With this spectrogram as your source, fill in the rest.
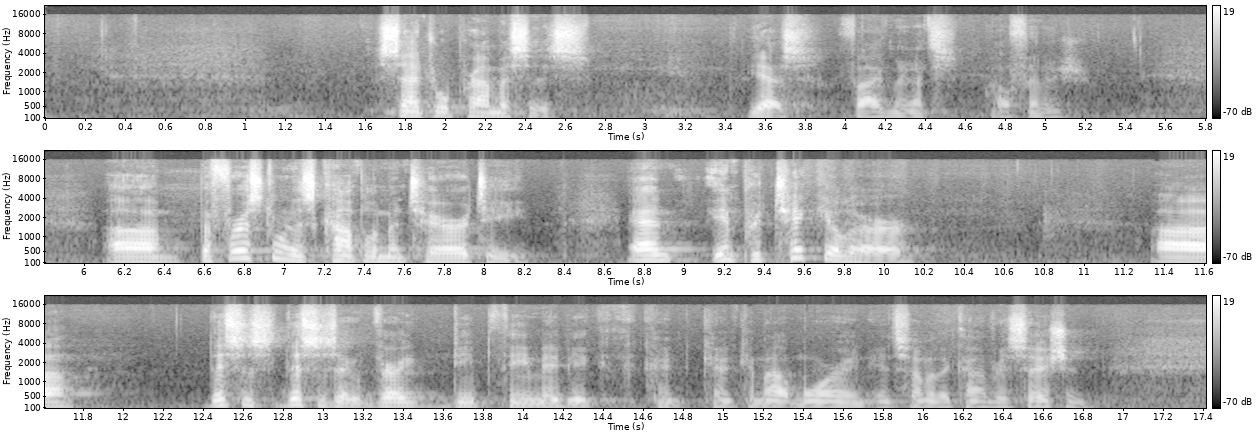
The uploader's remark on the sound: lecture was a part of the Society of Catholic Social Scientists Conference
